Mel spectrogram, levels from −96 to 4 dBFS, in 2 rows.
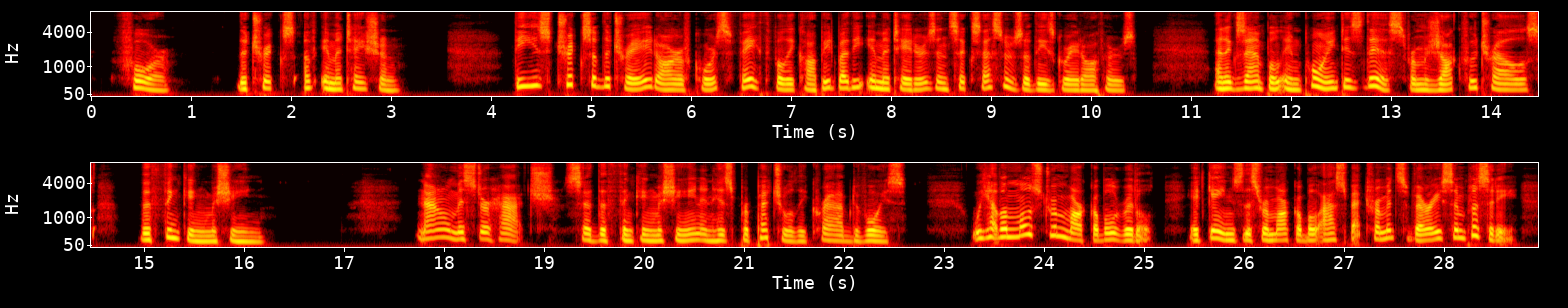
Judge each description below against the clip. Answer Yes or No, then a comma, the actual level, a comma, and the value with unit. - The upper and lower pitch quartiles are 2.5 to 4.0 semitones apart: No, average, 4.6 semitones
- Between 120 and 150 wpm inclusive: Yes, slow, 135 wpm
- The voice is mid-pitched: Yes, medium, 175 Hz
